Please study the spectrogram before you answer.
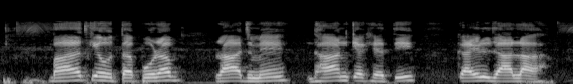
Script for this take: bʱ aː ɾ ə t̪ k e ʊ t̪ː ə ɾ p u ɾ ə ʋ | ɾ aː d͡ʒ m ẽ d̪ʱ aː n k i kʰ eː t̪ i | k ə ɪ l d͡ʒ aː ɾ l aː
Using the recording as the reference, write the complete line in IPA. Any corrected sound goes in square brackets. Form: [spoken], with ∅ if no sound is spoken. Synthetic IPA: bʱ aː ɾ ə t̪ k e ʊ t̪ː ə ɾ p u ɾ ə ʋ | ɾ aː d͡ʒ m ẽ d̪ʱ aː n k [e] kʰ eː t̪ i | k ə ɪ l d͡ʒ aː [∅] l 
